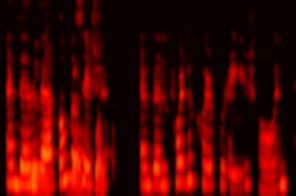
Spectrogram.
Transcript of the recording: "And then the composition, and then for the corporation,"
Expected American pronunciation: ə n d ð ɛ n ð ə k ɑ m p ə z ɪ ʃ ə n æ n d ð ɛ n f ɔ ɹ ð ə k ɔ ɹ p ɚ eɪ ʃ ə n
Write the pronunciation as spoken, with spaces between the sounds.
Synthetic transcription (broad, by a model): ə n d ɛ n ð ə k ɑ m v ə s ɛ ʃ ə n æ n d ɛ n f ɔ ɹ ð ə k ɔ ɹ p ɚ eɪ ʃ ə n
